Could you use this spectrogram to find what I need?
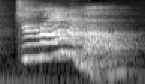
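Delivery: shout starting high and sliding top to bottom. Showing a pretend jump from an airplane: falling shout from high to low. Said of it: "we're gonna shout from the very top all the way to the bottom".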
